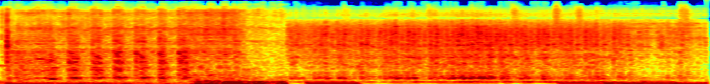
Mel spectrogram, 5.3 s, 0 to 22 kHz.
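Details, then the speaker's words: 1982 Porsche 924 Turbo after a couple of years stored, tank had run dry and was refilled with a couple gallons, jump box attached: steady cranking about two seconds, then catches and settles into even idle; starts fine. "Yep. It's going to run, guys."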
